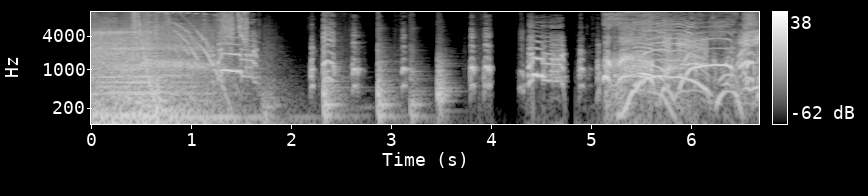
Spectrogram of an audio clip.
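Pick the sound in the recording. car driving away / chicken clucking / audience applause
chicken clucking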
